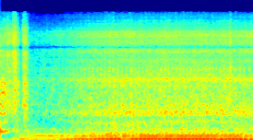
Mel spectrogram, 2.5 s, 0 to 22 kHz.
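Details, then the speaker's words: Mercedes-Benz 190SL with rebuilt, freshly adjusted Solex carburetors, warm restart after shutdown. Fires at once and settles into smooth even idle with steady low beat, no misses; normal warm start and idle. "I tell you what, I'd put these on my car anytime."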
